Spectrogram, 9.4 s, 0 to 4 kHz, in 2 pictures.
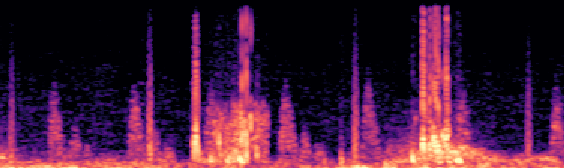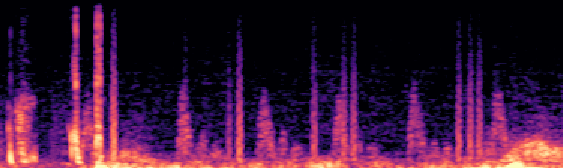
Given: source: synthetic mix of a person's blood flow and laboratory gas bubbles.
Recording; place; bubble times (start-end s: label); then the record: Doppler ultrasound of blood flow; subclavian vein
1.58-2.23 s: bubbles
2.83-2.87 s: bubbles
3.40-3.87 s: bubbles
4.74-5.01 s: bubbles
5.25-5.40 s: bubbles
5.46-5.57 s: bubbles
From the record:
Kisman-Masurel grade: 222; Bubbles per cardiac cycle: several, 3 to 8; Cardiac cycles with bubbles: 10 to 50%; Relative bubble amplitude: moderate (0.250 to 0.450); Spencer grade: 2 (many but less than half of the cardiac periods contain bubble signals, singularly or in groups); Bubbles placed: anywhere in the cardiac cycle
